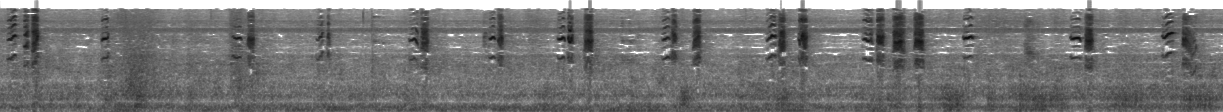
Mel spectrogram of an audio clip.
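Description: A bird's short, high-pitched chirps, repeated about twice a second with some in quick pairs or triples, keeping up without a break.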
